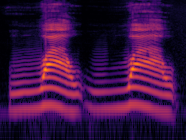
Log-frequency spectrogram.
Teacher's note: For wow, the lips don't contact each other, right? There's an opening.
